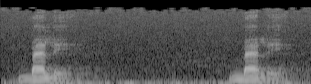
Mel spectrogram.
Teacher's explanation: Trọng âm của nó rơi vào âm đầu tiên, âm B, xuống giọng âm thứ hai, lì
